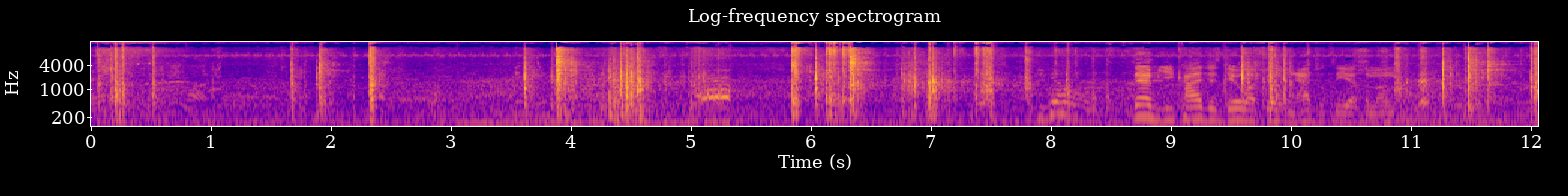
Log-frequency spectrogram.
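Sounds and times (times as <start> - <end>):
skateboard wooden clacks: 0.0 - 0.8, 1.6 - 2.6, 3.4 - 8.6, 9.4 - 10.2, 10.8 - 12.0
skateboard wheels rolling on concrete: 0.0 - 12.0.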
